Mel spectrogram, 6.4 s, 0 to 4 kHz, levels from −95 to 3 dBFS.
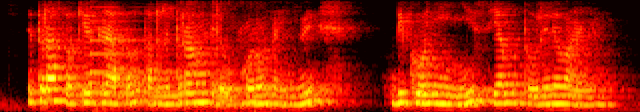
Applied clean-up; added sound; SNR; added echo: neural separator model SepFormer DNS4.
